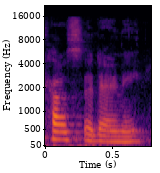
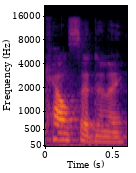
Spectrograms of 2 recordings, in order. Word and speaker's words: chalcedony: Chalcedony. Well, some people say chalcedony, some people say, I say chalcedony.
